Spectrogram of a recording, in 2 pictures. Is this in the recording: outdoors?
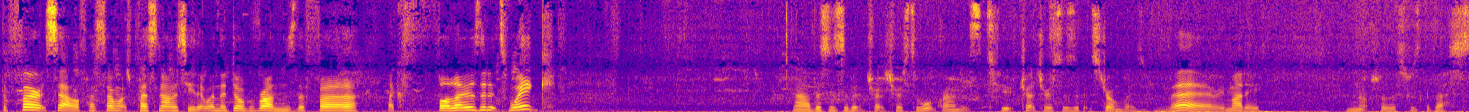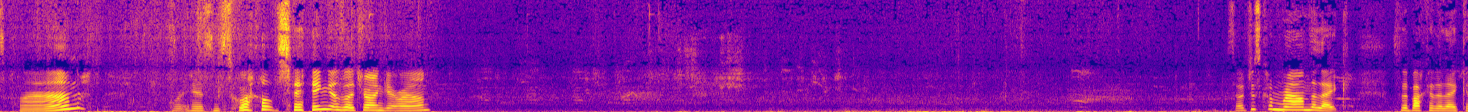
yes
